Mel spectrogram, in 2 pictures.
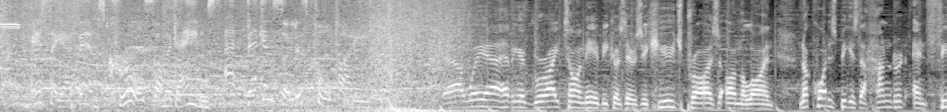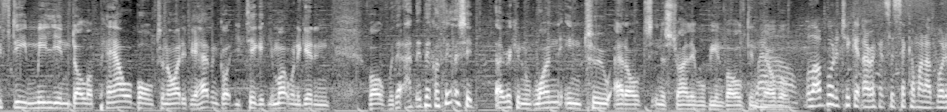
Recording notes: LIVE From The Playford Aquadome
